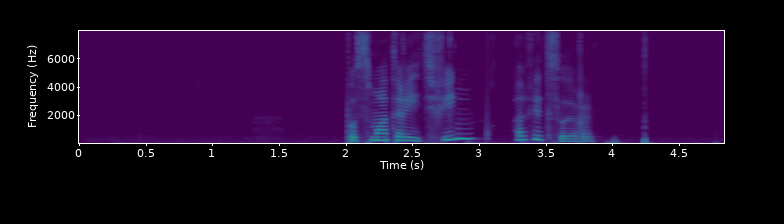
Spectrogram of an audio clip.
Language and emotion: Russian, neutral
